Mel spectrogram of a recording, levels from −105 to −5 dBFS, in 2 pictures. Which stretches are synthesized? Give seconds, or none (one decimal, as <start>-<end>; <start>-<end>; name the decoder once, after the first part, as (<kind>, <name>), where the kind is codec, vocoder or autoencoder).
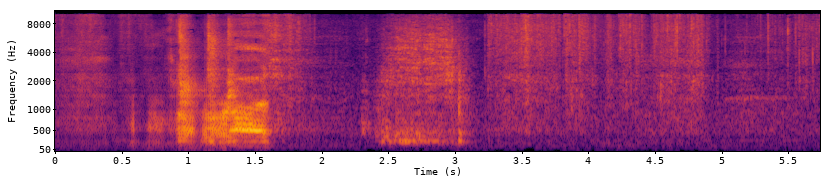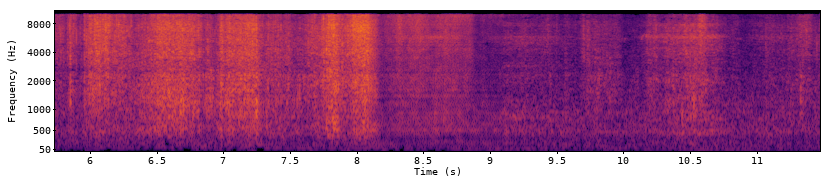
0.0-1.6 (vocoder, Vocos); 8.1-9.1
